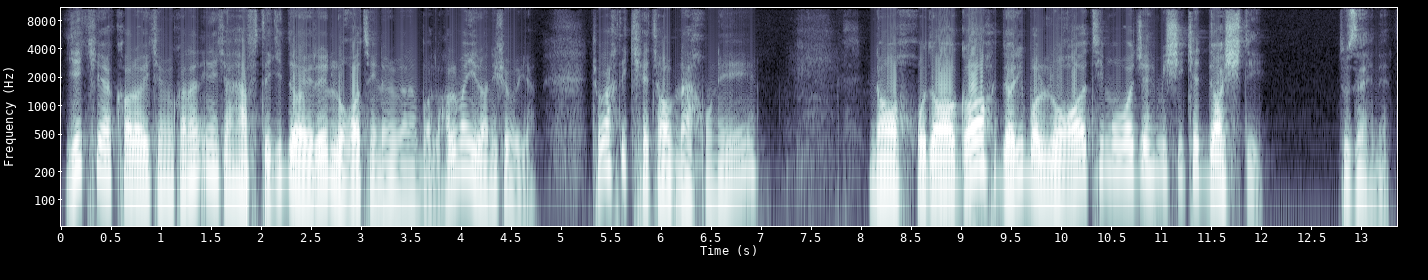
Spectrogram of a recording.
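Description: A man's voice: mid-range voice, very animated, mellow, no echo, clean studio sound. A man giving an informal religious talk to an audience, conversational and joking, often mimicking other people's voices. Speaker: religious lecturer.

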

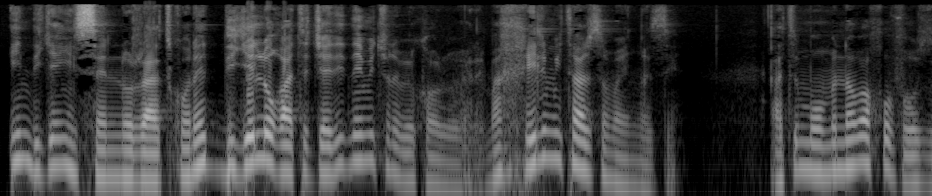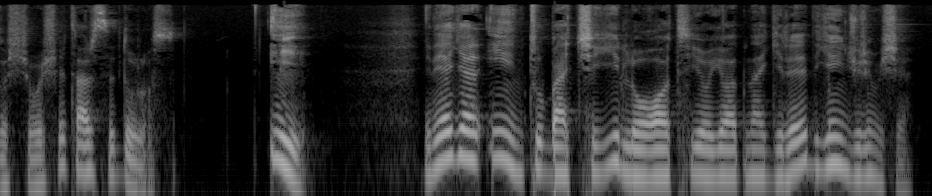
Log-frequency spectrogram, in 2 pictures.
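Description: Guy with a super dark mellow voice doing a chatty joking religious talk, dry close sound. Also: mid-range voice, lively intonation, no echo. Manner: conversational, joking, mimics voices. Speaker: religious lecturer. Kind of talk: informal religious talk to an audience.

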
